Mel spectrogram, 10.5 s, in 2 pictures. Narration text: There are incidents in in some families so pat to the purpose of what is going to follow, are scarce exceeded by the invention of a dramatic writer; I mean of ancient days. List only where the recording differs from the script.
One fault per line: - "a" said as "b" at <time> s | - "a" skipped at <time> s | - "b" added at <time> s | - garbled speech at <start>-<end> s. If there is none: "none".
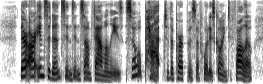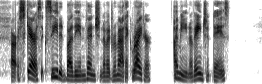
none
